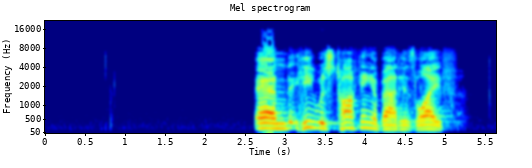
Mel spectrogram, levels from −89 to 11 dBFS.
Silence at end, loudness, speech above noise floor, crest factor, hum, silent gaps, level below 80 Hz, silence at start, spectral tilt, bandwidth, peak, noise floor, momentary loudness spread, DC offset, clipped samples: 0.7 s; -16 LUFS; 67 dB; 18 dB; none; none; -70 dBFS; 2.65 s; -5 dB/octave; 12.5 kHz; 0 dBFS; -82 dBFS; 9 LU; under 0.1%; under 0.1%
